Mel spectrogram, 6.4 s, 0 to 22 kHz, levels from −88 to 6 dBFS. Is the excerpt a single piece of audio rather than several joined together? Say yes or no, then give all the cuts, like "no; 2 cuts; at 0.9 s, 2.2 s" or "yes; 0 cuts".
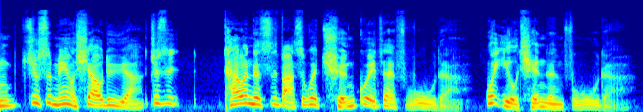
no; 1 cut; at 4.8 s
